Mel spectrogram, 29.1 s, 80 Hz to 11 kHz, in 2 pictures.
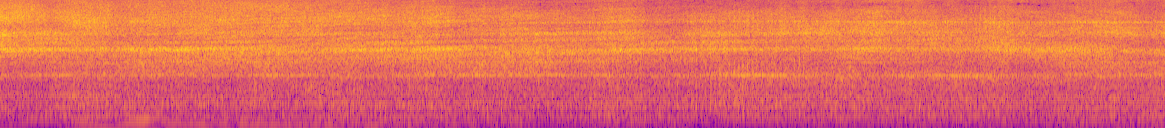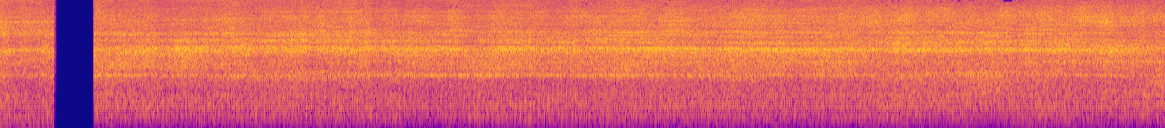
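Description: A YS-11 twin turboprop (Rolls-Royce Dart engines) taking off and climbing away, its low propeller drone fading over the first few seconds. After a sudden break about halfway through, a Kawasaki C-1 transport's twin turbofans run loud with a steady high whine on the runway.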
